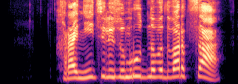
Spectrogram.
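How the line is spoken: Repeated growl. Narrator (Russian): в третий раз прорычал Аубин

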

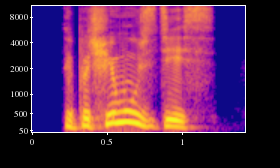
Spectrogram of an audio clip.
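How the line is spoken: Barked. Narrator (Russian): рявкнул он на Динона

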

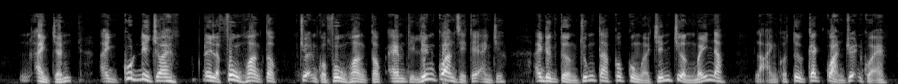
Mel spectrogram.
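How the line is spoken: Angry. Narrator (Vietnamese): Mã Tuân tức giận nói

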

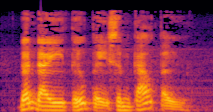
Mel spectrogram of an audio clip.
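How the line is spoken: Smiling. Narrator (Vietnamese): Lục Tỉnh nàng mỉm cười tiếp lời

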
